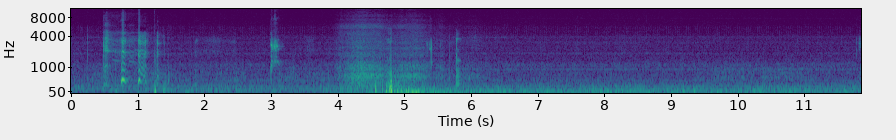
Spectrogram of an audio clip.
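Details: A 1-week-old newborn with hiccups: a short run of small, sharp hiccup sounds, then a breathy rustle and quiet room noise.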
